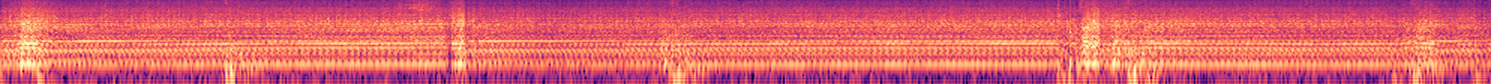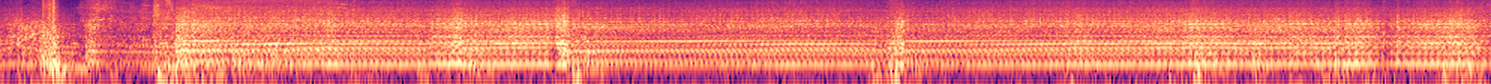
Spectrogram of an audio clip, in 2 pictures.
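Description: A flat-six racing sports car engine roars at full throttle, shifting through gears.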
